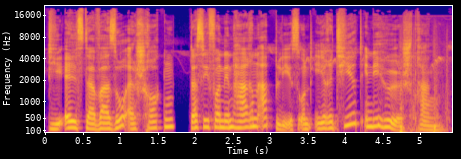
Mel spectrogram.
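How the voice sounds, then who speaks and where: A woman reading a children's story aloud in an expressive, sing-song way. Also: medium pitch, moderate pace.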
